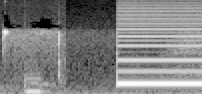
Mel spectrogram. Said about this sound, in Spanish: Ok, estamos llamando a alguien que admiramos muchísimo, pero al parecer... Al terminar los tonos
